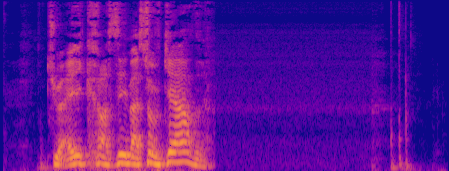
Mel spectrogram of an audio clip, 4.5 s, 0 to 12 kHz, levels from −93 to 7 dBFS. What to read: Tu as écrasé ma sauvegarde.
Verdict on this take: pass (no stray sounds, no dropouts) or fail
pass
